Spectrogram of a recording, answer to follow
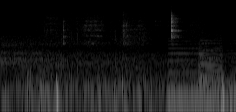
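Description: Quiet room tone at a drum kit just after the playing stops, with a faint tick about half a second in and a sharper click with a short metallic ring near the end, from the drummer's sticks and hand touching the kit.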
